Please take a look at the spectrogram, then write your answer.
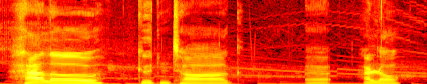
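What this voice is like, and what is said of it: Put-on accent imitating another person. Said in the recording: “I just changed the accent to what I think my uncle sounds like these days”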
